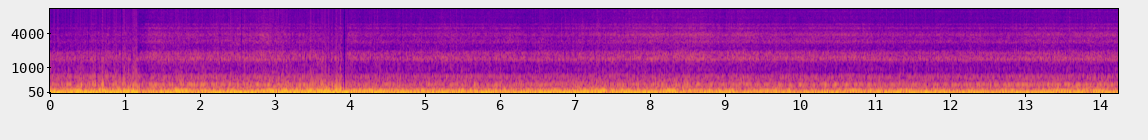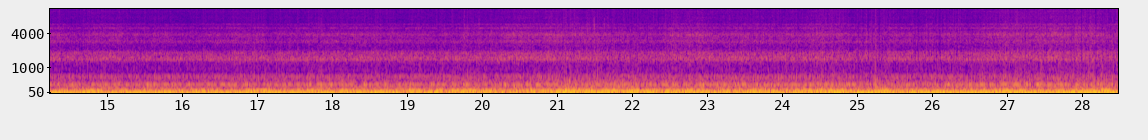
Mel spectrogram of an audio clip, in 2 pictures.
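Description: Harley-Davidson V-twin engine running steadily at cruising speed, heard through a camera mounted on the bike.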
